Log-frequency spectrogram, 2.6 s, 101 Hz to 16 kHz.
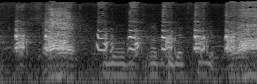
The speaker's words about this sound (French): Dans l'arrière-cour d'une maison traditionnelle, au milieu des oies, des dindes, d'une dizaine de chiots nés la veille, 4 chevaux sont bichonnés par le palefrenier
